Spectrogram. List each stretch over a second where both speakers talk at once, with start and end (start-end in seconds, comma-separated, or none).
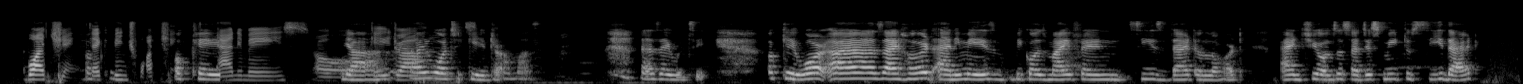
3.4-4.8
